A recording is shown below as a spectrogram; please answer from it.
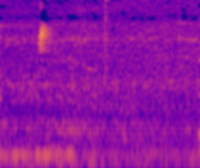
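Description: Steady background rumble of semi-truck traffic in a container port yard, with a low hum through the first part.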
